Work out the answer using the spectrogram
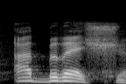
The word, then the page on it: Abbuvèsce: Castellanetano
